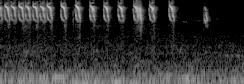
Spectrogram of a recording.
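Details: Velvet-fronted nuthatch sending out a very fast run of piercing high chips that slows and spaces out before ending with one lower note.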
